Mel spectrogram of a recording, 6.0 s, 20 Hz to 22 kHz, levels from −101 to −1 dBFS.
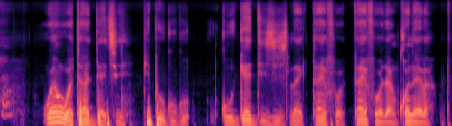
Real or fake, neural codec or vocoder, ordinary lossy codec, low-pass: fake; autoencoder, 48 kHz, 128 numbers a frame, DAC-VAE, trained on Japanese speech; none; none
